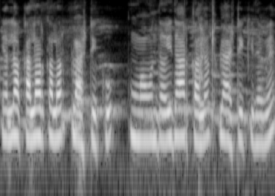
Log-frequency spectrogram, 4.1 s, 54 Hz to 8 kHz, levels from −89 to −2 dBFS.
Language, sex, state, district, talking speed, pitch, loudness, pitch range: Kannada, female, Karnataka, Shimoga, 175 wpm, 235 Hz, -17 LUFS, 230-245 Hz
